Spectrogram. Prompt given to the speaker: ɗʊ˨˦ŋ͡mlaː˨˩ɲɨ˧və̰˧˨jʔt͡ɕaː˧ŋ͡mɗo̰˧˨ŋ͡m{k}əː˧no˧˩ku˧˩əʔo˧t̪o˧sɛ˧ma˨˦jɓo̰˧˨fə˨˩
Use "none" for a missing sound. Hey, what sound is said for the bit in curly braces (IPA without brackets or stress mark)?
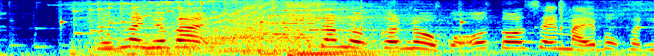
k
